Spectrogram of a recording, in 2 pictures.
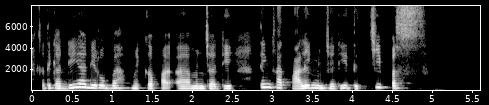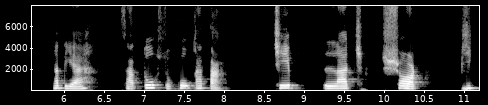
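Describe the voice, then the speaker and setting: A woman's voice: a little high, a little mellow. A woman with an Indonesian accent teaching an English grammar lesson, explaining patiently and often correcting herself mid-word. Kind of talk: classroom grammar lesson for students at home.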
